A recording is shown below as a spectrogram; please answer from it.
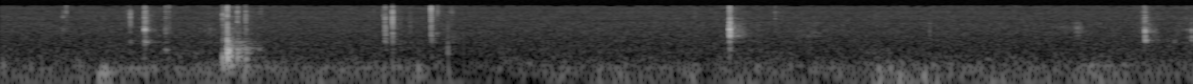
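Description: A solid purple oval bar of soap held in the hand is scraped first with a utility blade and then with an orange vegetable peeler. Eight short, crisp, bright clicks and scrapes stand out against a quiet, low hiss, each ending almost instantly and spaced unevenly.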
